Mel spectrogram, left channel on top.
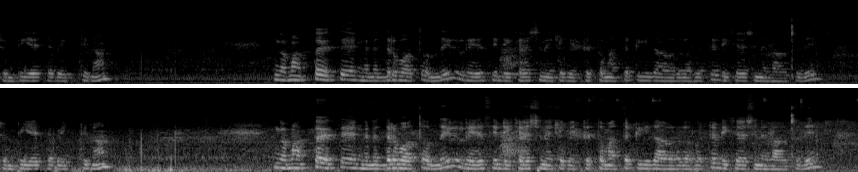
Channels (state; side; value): quieter; left; 10.5 dB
